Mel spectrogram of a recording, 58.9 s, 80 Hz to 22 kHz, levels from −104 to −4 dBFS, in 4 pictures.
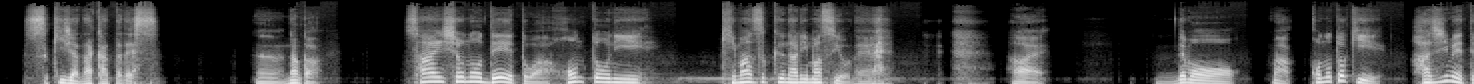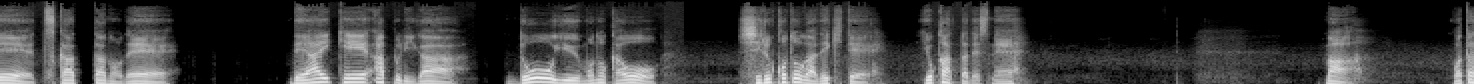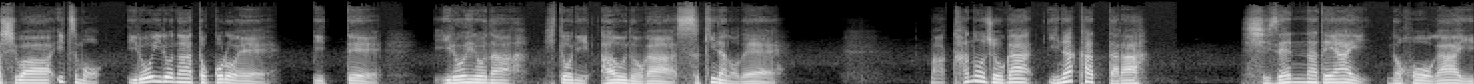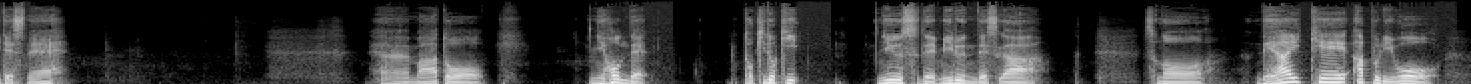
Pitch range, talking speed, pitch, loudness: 105-160 Hz, 175 characters per minute, 130 Hz, -20 LUFS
